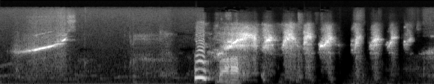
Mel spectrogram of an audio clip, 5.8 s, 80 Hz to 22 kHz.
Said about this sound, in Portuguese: Se é no rádio, fica 10 minutos esse assobio.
